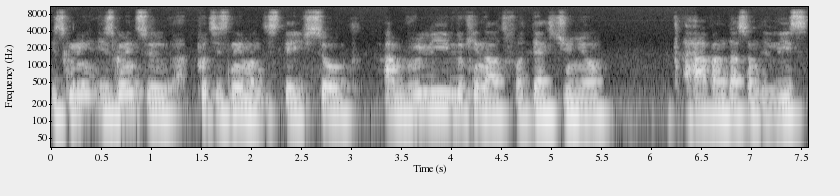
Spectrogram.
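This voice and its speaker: In a Nigerian accent, a man speaks at a moderate pace and medium pitch, his intonation monotone and flat and his loudness very even. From Nigeria, Igbo east. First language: Igbo. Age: 20s. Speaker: esports organization founder. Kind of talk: podcast interview.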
